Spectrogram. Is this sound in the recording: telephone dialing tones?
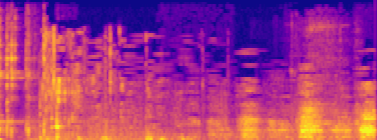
no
